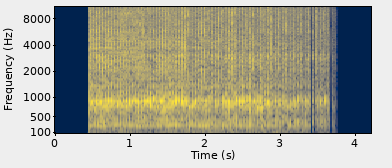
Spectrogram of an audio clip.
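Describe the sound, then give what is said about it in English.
A prize wheel spins in a question game: a dense, rapid run of ratcheting clicks that holds steady and fairly loud for about three seconds, then fades away at the end, with no voices. “let's spin the wheel here.”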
